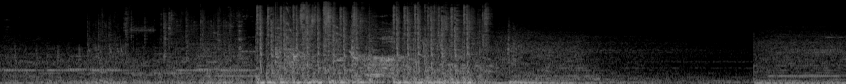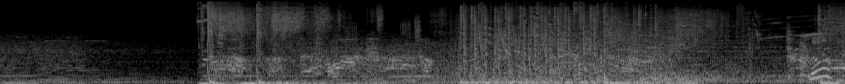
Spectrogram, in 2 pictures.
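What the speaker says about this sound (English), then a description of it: "I'm glad that turret's going off when I'm trying to read this" A turret in the video game Mass Effect 3 fires in long, loud bursts of rapid, crackling gunfire that stop briefly and then resume.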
